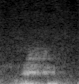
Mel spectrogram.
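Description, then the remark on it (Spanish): Dogs barking faintly: a short, muffled burst of barks over a low background rumble, with no voices. “Perdón el ruido de los perros.”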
